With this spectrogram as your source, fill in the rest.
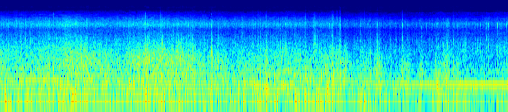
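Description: Wind rushes loudly past, buffeting the microphone.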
